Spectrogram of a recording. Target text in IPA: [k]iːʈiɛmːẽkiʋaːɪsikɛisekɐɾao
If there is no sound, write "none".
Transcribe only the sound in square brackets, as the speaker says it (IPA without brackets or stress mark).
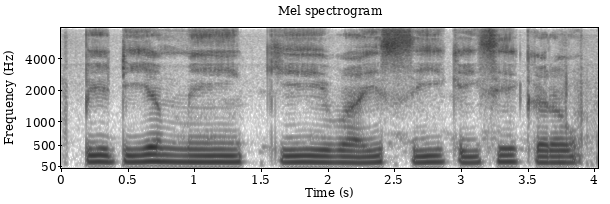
p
